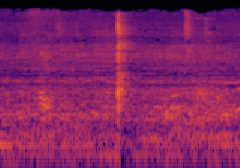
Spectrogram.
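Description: Two people slap hands in a quick high five.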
